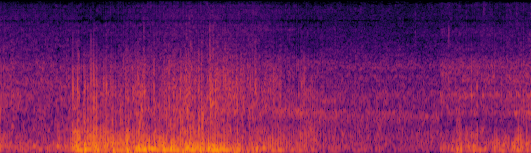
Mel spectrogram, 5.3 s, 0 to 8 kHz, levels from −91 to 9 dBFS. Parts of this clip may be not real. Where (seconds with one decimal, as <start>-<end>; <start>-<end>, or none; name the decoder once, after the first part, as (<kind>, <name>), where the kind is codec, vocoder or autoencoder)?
0.0-3.3 (vocoder, WaveNeXt); 4.5-5.3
